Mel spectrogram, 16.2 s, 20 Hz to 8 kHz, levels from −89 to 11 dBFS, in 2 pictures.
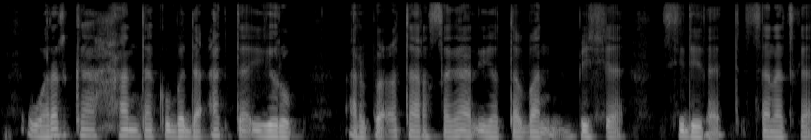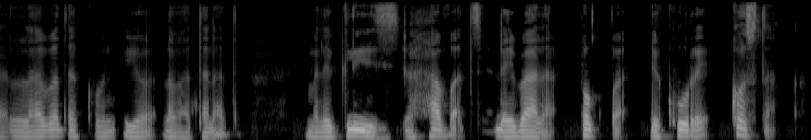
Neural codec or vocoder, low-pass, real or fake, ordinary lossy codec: none; 7.2 kHz; real; none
